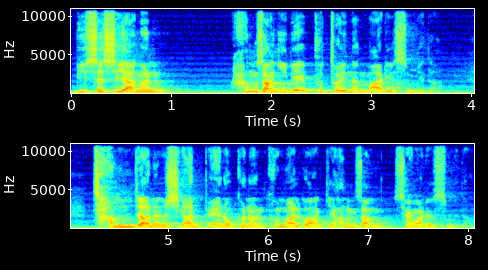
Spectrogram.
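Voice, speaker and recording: A male pastor with a high-pitched voice tells a sermon story with dramatic flair. His voice rings in a church hall with a long reverb. A faint hum runs underneath. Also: moderate pace.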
